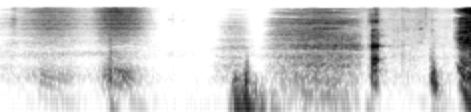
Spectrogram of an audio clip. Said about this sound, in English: I have all these I'm gonna sneeze. I think I love that itchy feeling in your nose.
